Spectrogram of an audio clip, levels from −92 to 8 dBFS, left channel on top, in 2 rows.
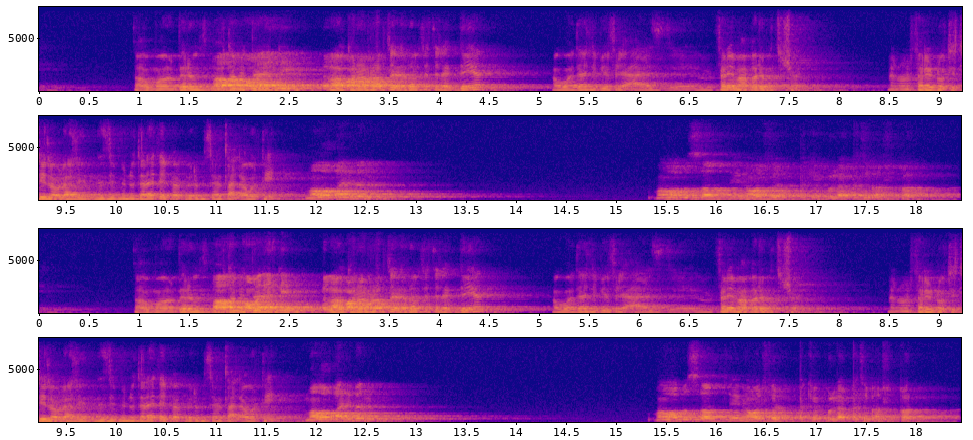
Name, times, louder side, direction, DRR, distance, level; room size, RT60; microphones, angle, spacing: voice 1, 1.0-4.5 5.1-7.7 8.5-11.7, equal, 5° left, 4 dB, 0.4 m, -25 dB
voice 2, 1.7-2.5 2.8-3.4 11.9-12.6 15.4-18.0, right 1 dB, 85° right, 1 dB, 1.2 m, -22 dB
15.5 x 7.0 x 2.4 m, 2.1 s
head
